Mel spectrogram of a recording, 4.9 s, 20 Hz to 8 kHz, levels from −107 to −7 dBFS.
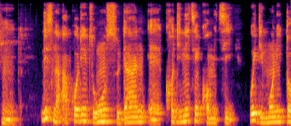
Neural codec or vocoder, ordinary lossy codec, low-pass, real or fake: none; none; 7.2 kHz; real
